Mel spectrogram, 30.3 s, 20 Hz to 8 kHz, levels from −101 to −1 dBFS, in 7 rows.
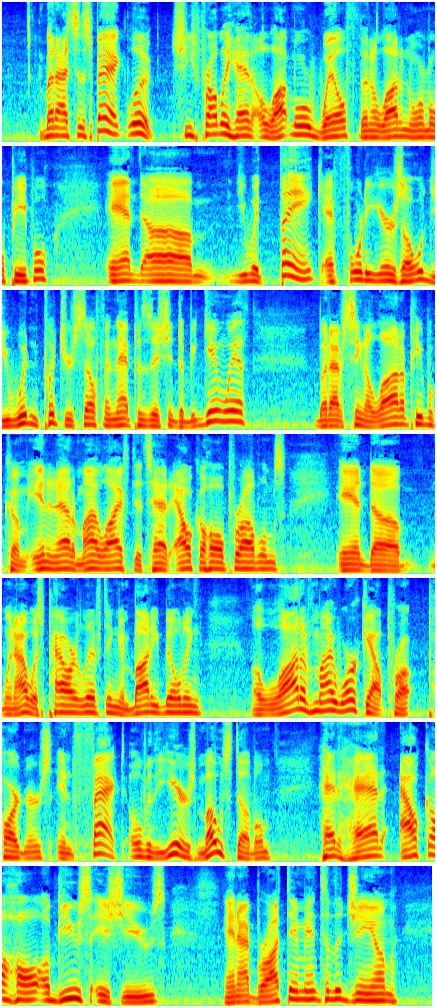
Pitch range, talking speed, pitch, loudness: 120-160 Hz, 175 wpm, 140 Hz, -13 LUFS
